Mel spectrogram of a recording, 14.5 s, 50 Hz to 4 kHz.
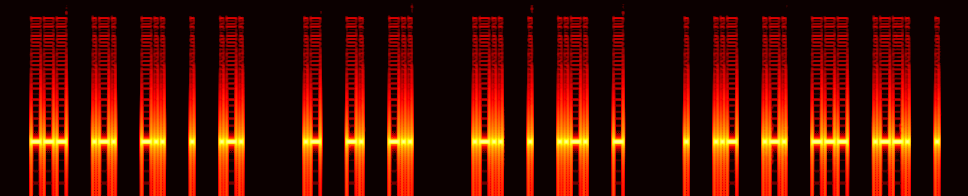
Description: Morse code, heard as a keyed tone, about 25 wpm, spaced as for 15 wpm, 550 Hz. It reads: ORDER AND LEFT EUROPE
